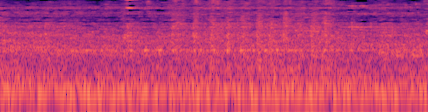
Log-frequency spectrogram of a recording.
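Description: Steady running of a moving two-wheeler's engine with road noise, heard from the rider's seat.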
